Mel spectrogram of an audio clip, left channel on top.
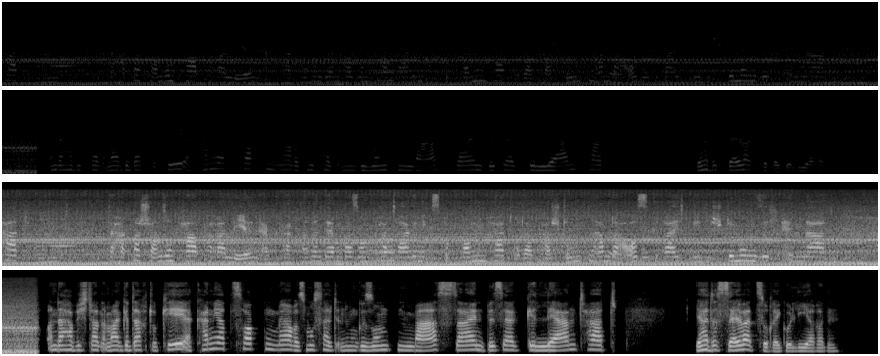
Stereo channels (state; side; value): quieter; left; 38.0 dB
